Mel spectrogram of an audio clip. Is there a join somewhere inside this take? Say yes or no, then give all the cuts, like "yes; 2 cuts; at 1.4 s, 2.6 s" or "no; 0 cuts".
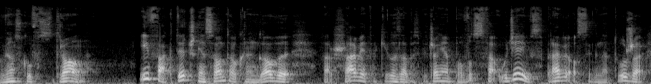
no; 0 cuts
